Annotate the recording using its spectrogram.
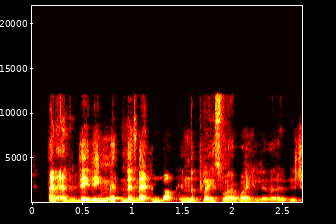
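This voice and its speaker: A man's high, animated voice with a London accent and very wide pitch swings. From London, England. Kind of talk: podcast interview, historical lecture. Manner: animated storytelling with many repetitions.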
